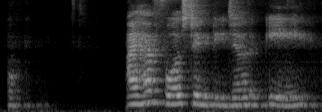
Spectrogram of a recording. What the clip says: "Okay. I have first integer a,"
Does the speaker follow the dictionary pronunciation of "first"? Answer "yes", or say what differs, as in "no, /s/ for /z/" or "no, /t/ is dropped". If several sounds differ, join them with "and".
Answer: yes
